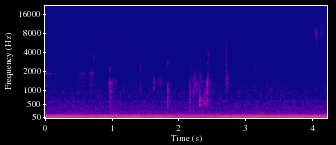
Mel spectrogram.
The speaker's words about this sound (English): Sorry, I had to get a sippy sip. Oh, that made it worse. Love how coffee just makes your throat drier.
